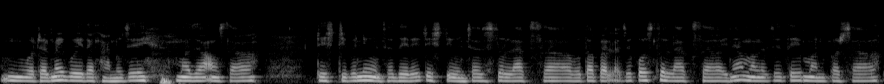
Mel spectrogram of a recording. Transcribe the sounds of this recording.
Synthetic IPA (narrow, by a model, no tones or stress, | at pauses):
ɦoʈʌlmaĩɡoeɾakʰanut͡saĩmʌd͡zaa̰w̃t͡sʰʌ | ʈesʈipʌniɦunt͡sʰʌd̪ʱeɾʌjʈesʈiɦunt͡sʰʌd͡zʌst̪olaɡt͡sʰʌːbʌt̪ʌpaĩla̰jt͡saĩkʌst̪olaɡt͡sʰʌɦʌjnʌmʌlajt͡saĩd̪emʌnpʌrt͡sʰʌ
